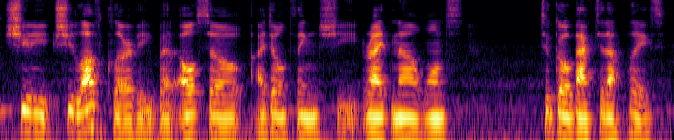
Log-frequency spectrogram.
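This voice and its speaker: A game streamer giving casual live commentary, musing and halting while thinking out loud. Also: low voice, little pitch movement, gravelly, a little hiss or hum.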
